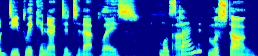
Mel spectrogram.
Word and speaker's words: Mustang: There's the Mustang on the border of Nepal and Tibet. For whatever reason, I feel so deeply connected to that place. Mustang? Mustang. It's spelled Mustang, but it's pronounced Mustang.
